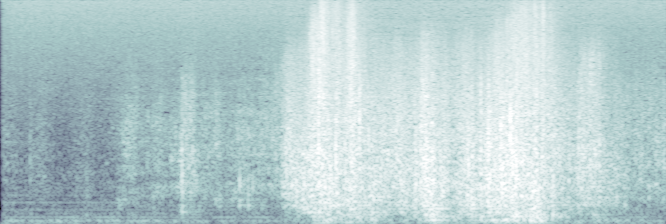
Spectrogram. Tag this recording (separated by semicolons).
Jacket; Flapping; Cloth; Foley; Clothing; Shacking; Plastic; Movement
